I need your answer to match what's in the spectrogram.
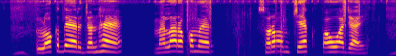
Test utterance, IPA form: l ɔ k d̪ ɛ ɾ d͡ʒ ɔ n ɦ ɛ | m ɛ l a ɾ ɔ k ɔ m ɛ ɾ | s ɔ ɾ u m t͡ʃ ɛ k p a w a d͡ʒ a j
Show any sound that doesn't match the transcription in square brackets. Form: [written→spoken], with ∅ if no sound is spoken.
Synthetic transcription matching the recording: l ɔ k d̪ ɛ ɾ d͡ʒ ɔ n ɦ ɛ | m ɛ l a ɾ ɔ k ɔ m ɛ ɾ | s ɔ ɾ [u→ɔ] m t͡ʃ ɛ k p a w a d͡ʒ a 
